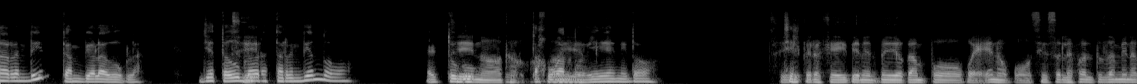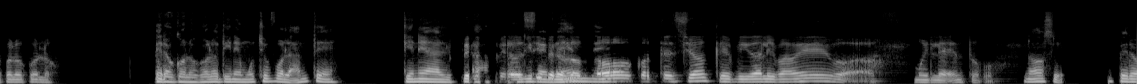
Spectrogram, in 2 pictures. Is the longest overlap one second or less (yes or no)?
no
